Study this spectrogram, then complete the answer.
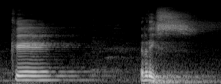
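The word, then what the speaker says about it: QRIS: Sekarang di pintu-pintu masjid, di pintu-pintu mall ditulis ada namanya ke ris qis. Cara bacanya gimana sebetulnya? Keris.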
